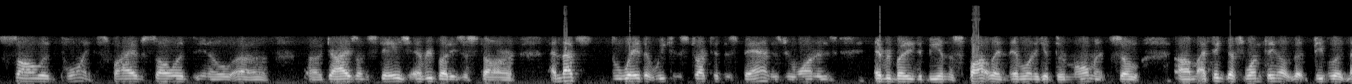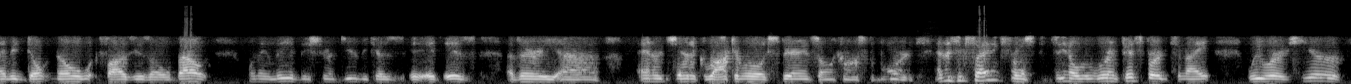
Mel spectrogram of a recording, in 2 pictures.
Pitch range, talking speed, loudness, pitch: 125-140 Hz, 205 wpm, -18 LUFS, 130 Hz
